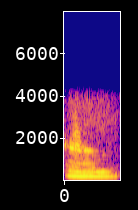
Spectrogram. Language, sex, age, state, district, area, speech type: Sanskrit, female, 18-30, Assam, Baksa, rural, conversation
